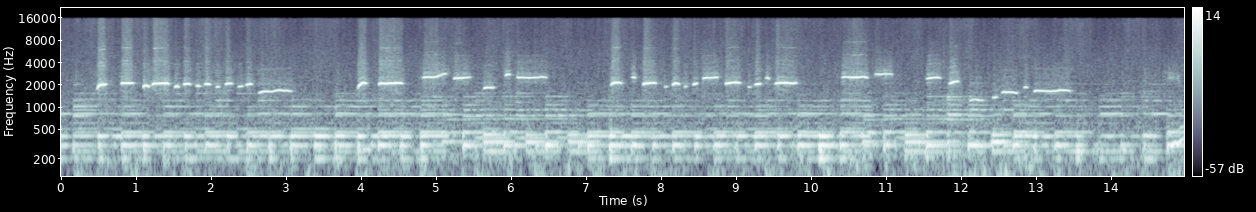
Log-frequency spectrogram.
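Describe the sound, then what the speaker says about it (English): A man whistles an old familiar tune on a 1925 recording, a bright, lilting melody of short phrases with steady instrumental accompaniment beneath it and no singing. "then he'd whistle in his old familiar tune"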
